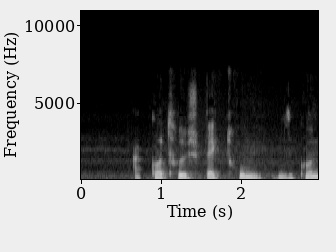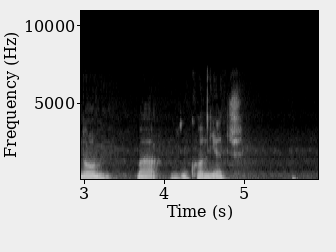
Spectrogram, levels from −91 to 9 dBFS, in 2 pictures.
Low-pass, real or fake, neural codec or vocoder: 7.2 kHz; fake; codec, 16 kHz, 8 kbps, FunCodec, trained on LibriTTS, 25 frames a second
